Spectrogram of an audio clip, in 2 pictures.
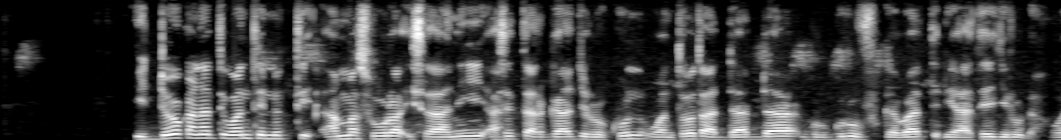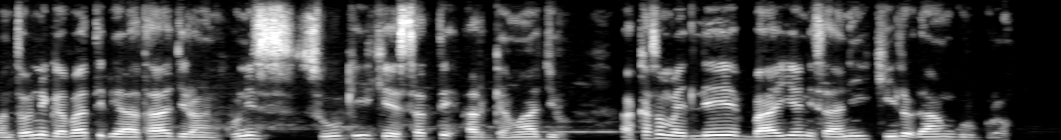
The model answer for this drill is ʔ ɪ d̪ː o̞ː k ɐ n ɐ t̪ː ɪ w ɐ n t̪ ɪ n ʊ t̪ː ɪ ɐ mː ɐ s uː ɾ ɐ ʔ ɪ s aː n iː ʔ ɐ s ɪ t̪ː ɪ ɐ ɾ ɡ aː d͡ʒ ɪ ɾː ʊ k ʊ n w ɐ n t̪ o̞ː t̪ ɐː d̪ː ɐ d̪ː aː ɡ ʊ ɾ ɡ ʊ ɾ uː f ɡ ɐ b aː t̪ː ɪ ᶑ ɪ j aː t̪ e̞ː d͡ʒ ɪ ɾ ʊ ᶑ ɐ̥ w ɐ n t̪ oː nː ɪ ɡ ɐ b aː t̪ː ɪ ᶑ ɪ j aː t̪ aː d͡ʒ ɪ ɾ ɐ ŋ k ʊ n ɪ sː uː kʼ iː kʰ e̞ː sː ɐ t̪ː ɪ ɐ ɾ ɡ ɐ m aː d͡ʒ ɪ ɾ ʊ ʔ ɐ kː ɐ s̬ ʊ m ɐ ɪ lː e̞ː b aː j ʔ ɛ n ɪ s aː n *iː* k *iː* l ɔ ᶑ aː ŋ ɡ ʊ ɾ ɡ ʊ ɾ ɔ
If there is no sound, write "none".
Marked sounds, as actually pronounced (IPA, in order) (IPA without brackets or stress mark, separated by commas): iː, iː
